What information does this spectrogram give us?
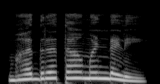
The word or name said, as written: ಭದ್ರತಾಮಂಡಲಿ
